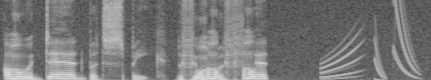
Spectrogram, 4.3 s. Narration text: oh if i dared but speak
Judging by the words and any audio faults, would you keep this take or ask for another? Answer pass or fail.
fail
